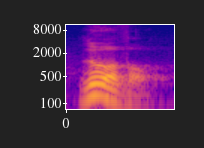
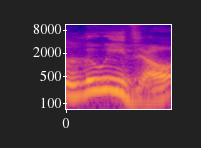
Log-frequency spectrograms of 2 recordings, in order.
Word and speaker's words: Louisville: moved from Nashville to let's say it right Louisville not Louisville it's Louisville and uh that's where my dad uh he had kind of an indistinguished life in Louisville except he tried he went to the Louisville Male High School and he tried out for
